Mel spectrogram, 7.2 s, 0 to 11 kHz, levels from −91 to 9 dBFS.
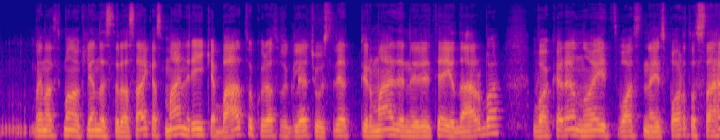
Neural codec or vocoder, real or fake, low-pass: none; real; 9.9 kHz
